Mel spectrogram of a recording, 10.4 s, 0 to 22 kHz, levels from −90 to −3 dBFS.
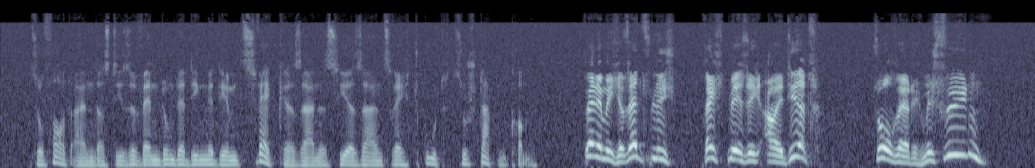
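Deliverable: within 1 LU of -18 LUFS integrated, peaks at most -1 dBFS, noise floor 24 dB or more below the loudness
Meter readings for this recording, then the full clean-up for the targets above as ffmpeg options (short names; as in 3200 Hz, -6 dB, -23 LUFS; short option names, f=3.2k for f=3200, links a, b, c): noise floor -43 dBFS; noise floor target -47 dBFS; loudness -22.5 LUFS; peak -4.5 dBFS; loudness target -18.0 LUFS
-> -af "afftdn=nr=6:nf=-43"
-af "volume=4.5dB,alimiter=limit=-1dB:level=0:latency=1"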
